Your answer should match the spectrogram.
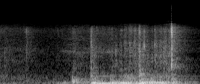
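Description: Interior bathroom door being pulled shut: a low rumble as it swings, then a single sharp click of the latch catching near the end.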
